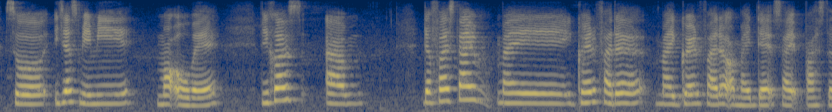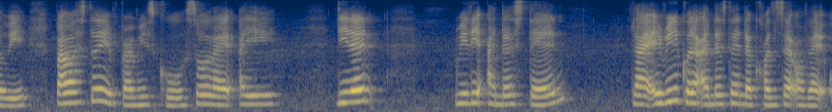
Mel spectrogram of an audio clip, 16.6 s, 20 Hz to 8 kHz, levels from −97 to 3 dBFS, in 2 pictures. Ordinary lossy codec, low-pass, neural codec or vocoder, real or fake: none; none; none; real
